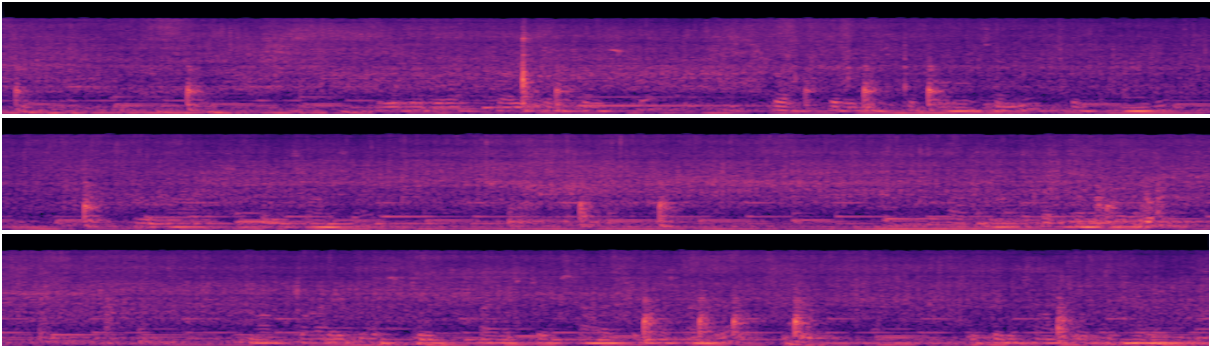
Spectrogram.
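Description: Chicken pieces in thick masala sizzling in a kadhai as the dish nears the end of cooking. A steel spatula scrapes and clicks against the pan many times as it is stirred.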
